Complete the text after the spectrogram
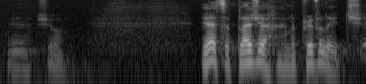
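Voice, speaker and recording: The voice has a dark, mellow tone and comes across somewhat breathy. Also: man. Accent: Welsh. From North Wales. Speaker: pastor. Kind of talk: testimony.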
